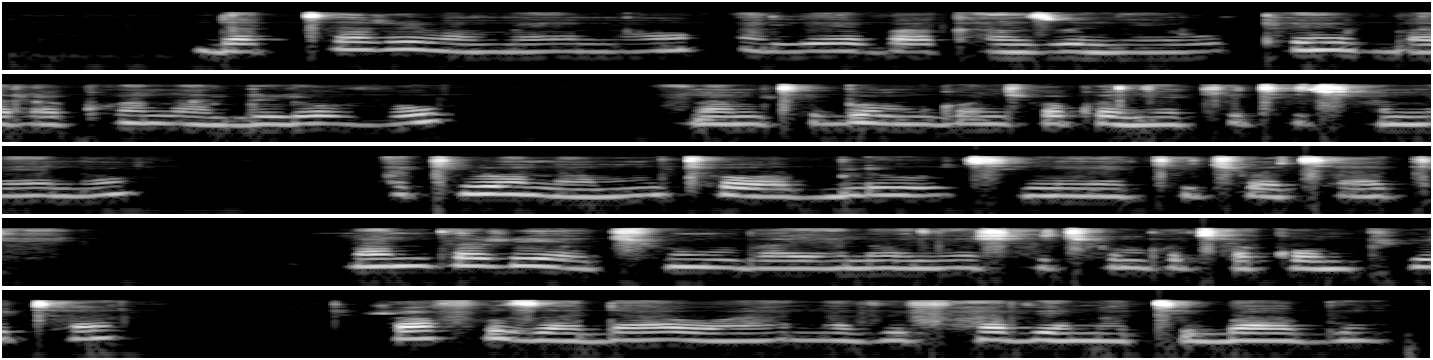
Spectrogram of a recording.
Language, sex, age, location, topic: Swahili, female, 25-35, Kisumu, health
